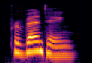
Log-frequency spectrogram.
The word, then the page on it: preventing: British English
